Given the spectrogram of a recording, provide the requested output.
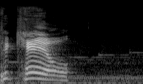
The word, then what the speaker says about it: Mikhail: at least pronounce it Mikhail.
